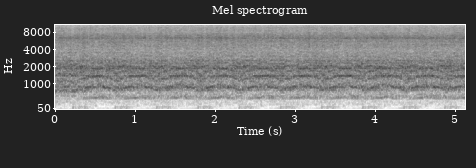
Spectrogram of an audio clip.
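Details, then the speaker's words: 1949 farm-find engine that backfired on its last crank with starting fluid: starter turns it over evenly with compression puffs about two a second, so at least some valves aren't stuck; the owner suspects the firing order may be wrong. "so at least it's making compression so that means that the valves aren't stuck well some of the valves aren't stuck"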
